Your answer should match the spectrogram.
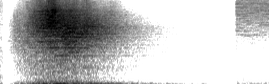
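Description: A whoosh transition sound effect: one airy swell that rises and fades away over about a second.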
